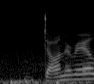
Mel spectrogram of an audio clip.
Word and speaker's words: Donerail: open house at 17:10 Donna rail I believe it's how you say it do n ER ail like in that address is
